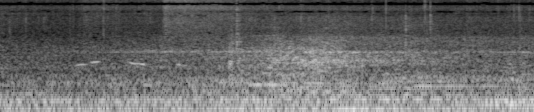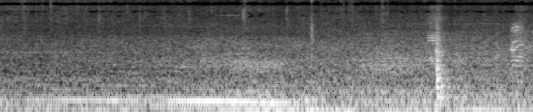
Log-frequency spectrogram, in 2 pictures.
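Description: Steady low rumble of a gas burner running under a large iron tawa, mixed with the hum of a nearby vehicle engine that grows louder from about six to eight seconds in.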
